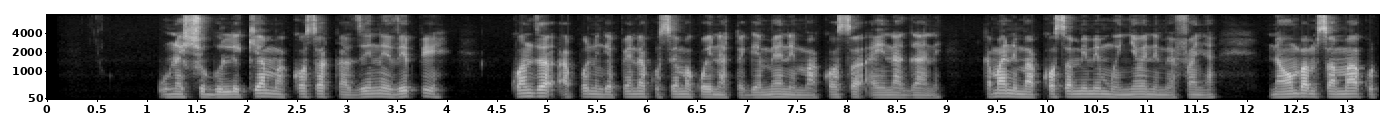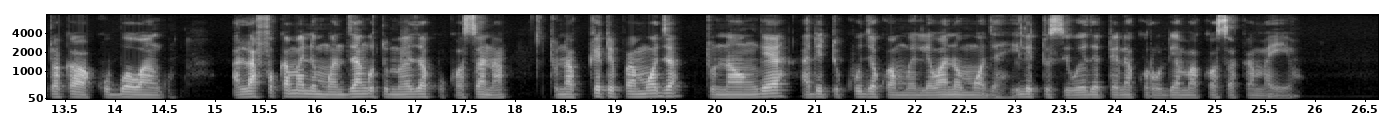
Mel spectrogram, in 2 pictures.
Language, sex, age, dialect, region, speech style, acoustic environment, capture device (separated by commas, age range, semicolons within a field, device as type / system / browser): Swahili, male, 25-34, Kenya - Mombasa, Kenya, relaxed, people talking; silence, mobile / Linux / Chrome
